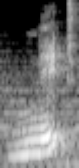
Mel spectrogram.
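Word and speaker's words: knit: तो पहले स्टूडेंट ने जवाब दिया, इसमें जो ये वाला निट है इसके अंदर के साइलेंट है, तो ये ऐसा वर्ड है जिसके अंदर एक लेटर साइलेंट है।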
